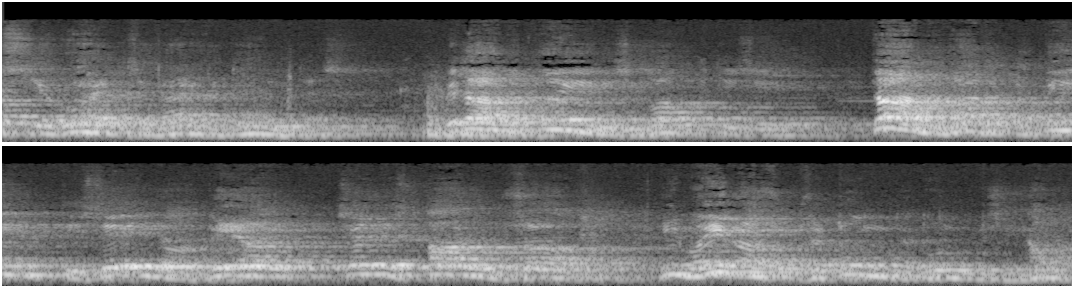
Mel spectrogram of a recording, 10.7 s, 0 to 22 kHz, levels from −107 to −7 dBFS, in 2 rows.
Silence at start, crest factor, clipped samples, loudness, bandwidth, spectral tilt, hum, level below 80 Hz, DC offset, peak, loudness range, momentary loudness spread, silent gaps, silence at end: 0 s; 20 dB; under 0.1%; -26 LUFS; 14 kHz; -6.5 dB/octave; none; -68 dBFS; under 0.1%; -6 dBFS; 3 LU; 13 LU; none; 0 s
